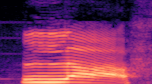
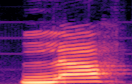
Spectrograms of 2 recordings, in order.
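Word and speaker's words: laugh: उसके बाद है एल ए यू जी एच लाफ। क्या पढ़ेंगे इसे? लाफ पढ़ेंगे। ठीक है? एल ए यू जी एच लाफ। देखिए यहां पे जी एच का जो है ना हम फ का इस्तेमाल करेंगे।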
